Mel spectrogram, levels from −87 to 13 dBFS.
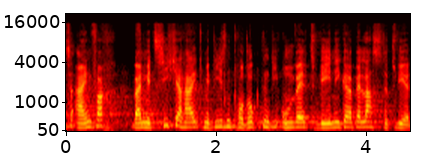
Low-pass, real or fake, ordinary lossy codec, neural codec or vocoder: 14.4 kHz; fake; Opus, 32 kbps; codec, 44.1 kHz, 7.8 kbps, Pupu-Codec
